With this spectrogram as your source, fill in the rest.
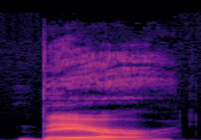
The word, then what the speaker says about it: bear: We have 3 sounds, B, A, Bear. First thing we do is we mark teams. We identify silent E at the end of the word.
